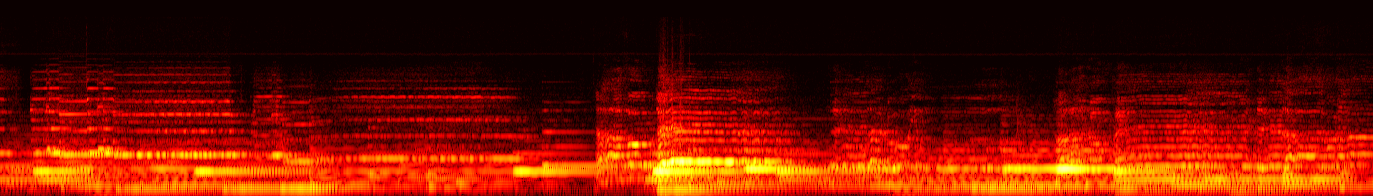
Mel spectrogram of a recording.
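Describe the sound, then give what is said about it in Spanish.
A man sings a lullaby from a book that was set to music and performed at the book's presentation. The melodic vocal line runs over sustained instrumental accompaniment, steady and moderately loud, and swells around the middle. “le pusimos música a esa nana, a la nana del libro y bueno, y la interpretamos en la presentación.”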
